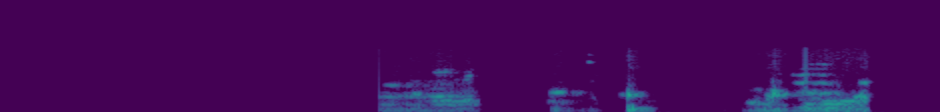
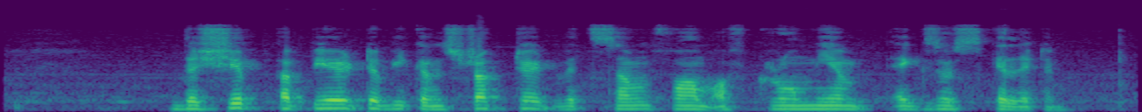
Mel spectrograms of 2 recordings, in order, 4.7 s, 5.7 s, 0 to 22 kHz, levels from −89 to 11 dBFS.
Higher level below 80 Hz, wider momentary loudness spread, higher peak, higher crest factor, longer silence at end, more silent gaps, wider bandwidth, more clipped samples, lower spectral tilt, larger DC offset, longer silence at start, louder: about the same, -58 dBFS vs -56 dBFS; first, 16 LU vs 10 LU; second, -24 dBFS vs 0 dBFS; about the same, 24 dB vs 20 dB; about the same, 0.35 s vs 0.35 s; first, 2.43-2.70 s, 3.36-3.60 s, 3.66-3.71 s vs none; second, 7.6 kHz vs 9 kHz; neither; first, -8 dB/octave vs -6 dB/octave; neither; first, 1.9 s vs 0.6 s; second, -46 LUFS vs -20 LUFS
